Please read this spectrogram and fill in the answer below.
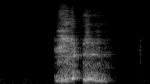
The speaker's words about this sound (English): I meant to mute that cough. Oh, that's okay. Keep coughing. That's right. Yeah. Cough all you want,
